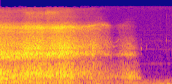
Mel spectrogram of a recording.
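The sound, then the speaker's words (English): A deep inhale, a slow cleansing breath drawn into the lungs, makes a soft airy rush that holds steady for over a second and then fades into near silence. “Draw it into the foundation of your lung. Hold it there for just a few seconds, and then exhale. On the count of three, here we go. One, two, three. Inhale.”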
